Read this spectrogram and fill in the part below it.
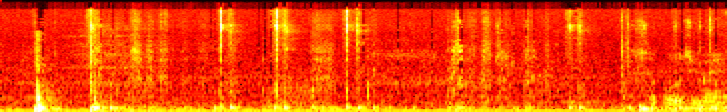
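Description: Computer keyboard typing while writing a unit test in code, a run of scattered light key clicks at close range, quiet overall, with a few louder taps near the start and a soft voice now and then.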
